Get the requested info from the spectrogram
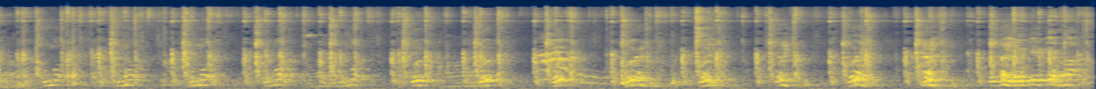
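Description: Table tennis ball being hit in a steady rally during a training drill, sharp paddle and table clicks a few times a second, with a voice calling over the hits.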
